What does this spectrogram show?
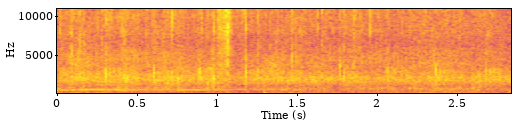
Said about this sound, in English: And so I think it'd be appropriate one more time to give our pastors, come on, big hand clap. We love you guys.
